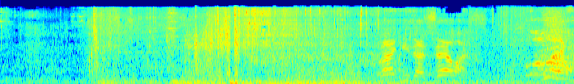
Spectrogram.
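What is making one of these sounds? Rocks crash and rumble loudly.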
